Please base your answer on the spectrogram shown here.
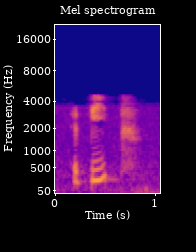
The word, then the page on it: e Bipp: Bas Rhin; Herrlisheim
